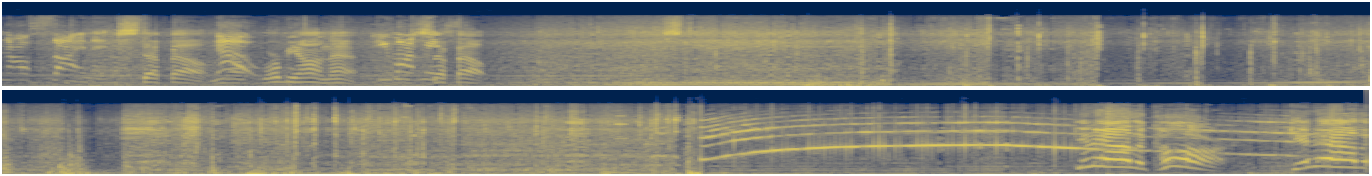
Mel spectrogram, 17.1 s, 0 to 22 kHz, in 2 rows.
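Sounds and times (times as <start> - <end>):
low engine hum: 2.3 - 13.5
car door knocks and clicks: 8.6 - 9.3.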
